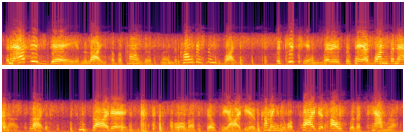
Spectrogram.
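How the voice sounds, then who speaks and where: An actress playing a haughty, sharp-tongued young society bride in a 1940s-style radio comedy, with an imperious, biting delivery. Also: female voice, fairly high pitch, big pitch swings, brisk. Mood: indignant, scornful. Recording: noisy, muffled vintage radio recording.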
